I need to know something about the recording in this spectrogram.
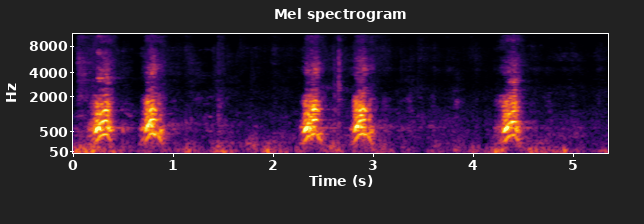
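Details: Barking at a dog shelter on a Sunday volunteer visit: pairs of sharp barks, two quick ones, a pause, two more, then a single final bark, with quiet between.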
